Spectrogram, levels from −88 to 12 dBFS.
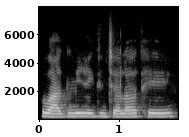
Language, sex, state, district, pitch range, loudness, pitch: Chhattisgarhi, female, Chhattisgarh, Jashpur, 215-225 Hz, -16 LUFS, 220 Hz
